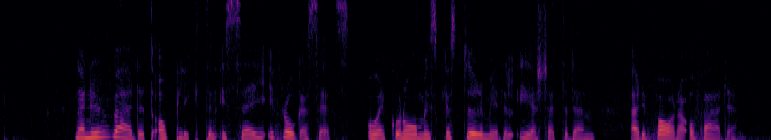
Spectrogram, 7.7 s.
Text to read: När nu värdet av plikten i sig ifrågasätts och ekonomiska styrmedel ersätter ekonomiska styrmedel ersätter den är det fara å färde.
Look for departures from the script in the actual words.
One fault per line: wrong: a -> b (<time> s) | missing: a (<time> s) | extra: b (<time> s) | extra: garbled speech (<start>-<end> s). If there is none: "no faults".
missing: ekonomiska styrmedel ersätter (5.7 s)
